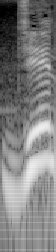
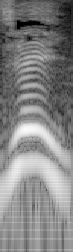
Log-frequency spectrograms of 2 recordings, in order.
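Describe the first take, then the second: First: The letter is said with a pure 'e' vowel. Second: The letter is said with an 'ei' glide. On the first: The speaker calls it wrong. "জে না" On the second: The speaker calls it right. "না জেই"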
